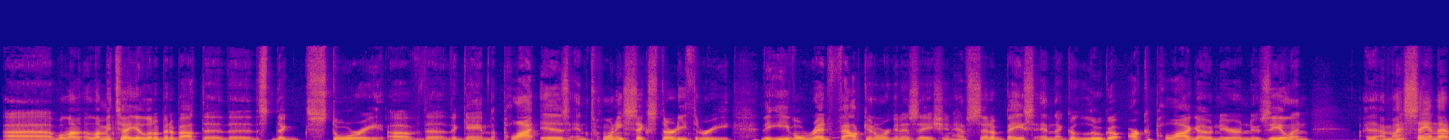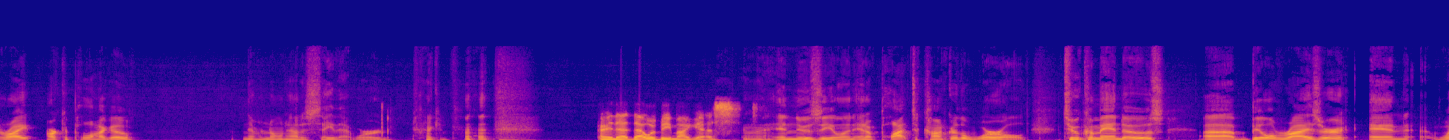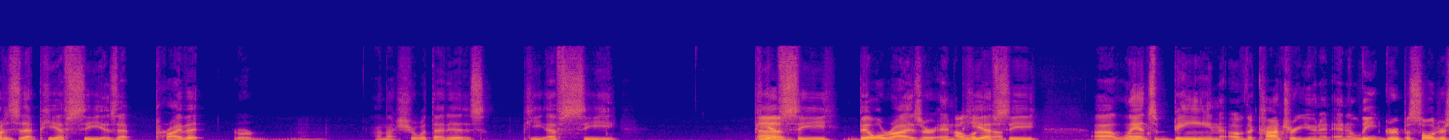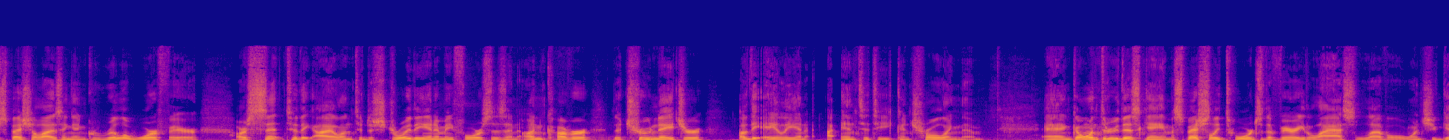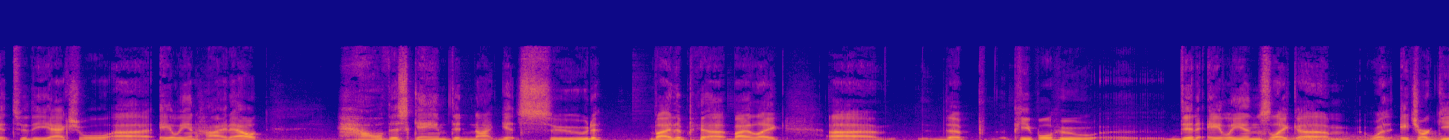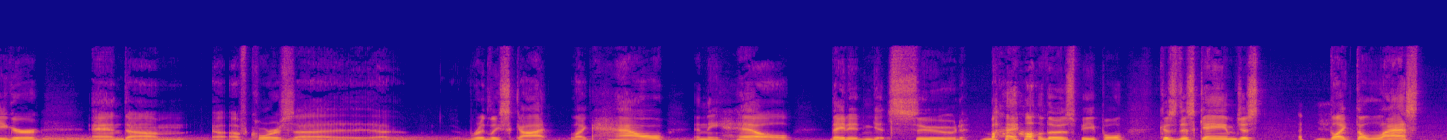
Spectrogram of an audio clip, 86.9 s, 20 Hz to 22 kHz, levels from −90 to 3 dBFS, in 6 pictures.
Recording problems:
rain or running water; faint; throughout; 20 dB below the speech

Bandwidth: 14.5 kHz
